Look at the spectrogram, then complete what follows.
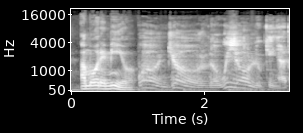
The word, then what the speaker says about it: amore mio: Mi amore. Amor. Mi is Spanish. We don't do that. It's amore mio. No one in Italian says mi amore.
